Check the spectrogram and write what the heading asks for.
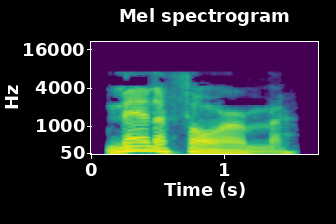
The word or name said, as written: maniform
